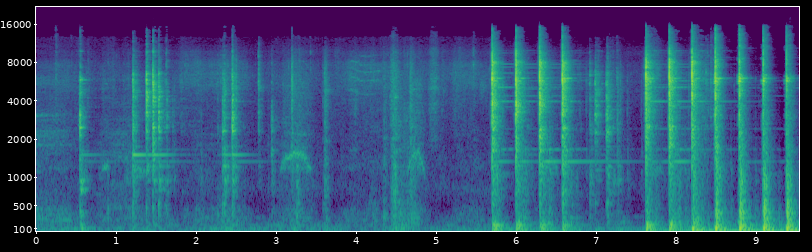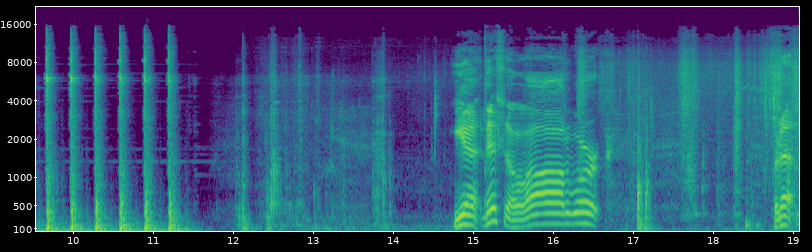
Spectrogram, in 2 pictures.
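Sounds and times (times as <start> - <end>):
hammer striking metal: 5.7 - 11.7.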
